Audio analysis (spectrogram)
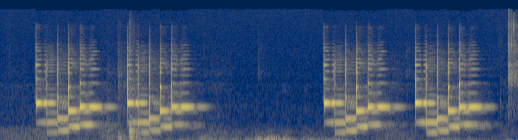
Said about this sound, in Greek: θυμάστε αυτόν τον ήχο. Ναι. Το Google Hangout είναι αυτό. Τι είναι αυτό, το Hangout. Ε, το Hangout ε, το οποίο μαζί με το Google Plus ε, μας άφησαν νωρί.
